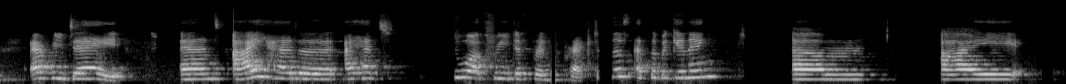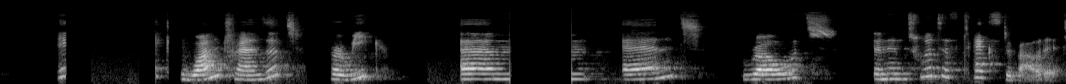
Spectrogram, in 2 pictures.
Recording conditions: video call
